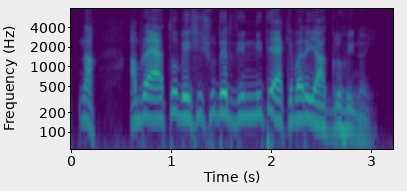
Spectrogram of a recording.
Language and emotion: Bengali, disgusted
